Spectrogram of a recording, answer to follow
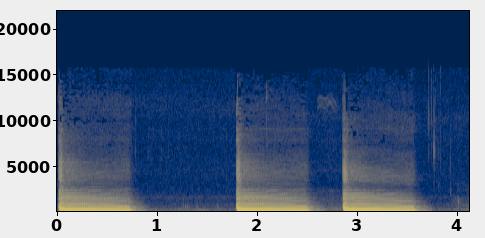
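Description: Tribit Stormbox Blast Bluetooth party speaker playing music loud: three long held low notes, all on the same pitch and each just under a second long, separated by short silences.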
